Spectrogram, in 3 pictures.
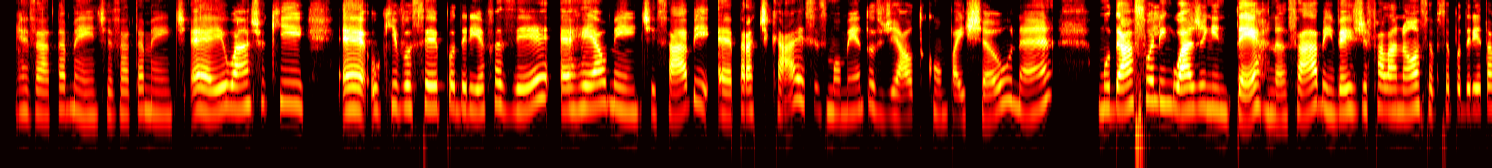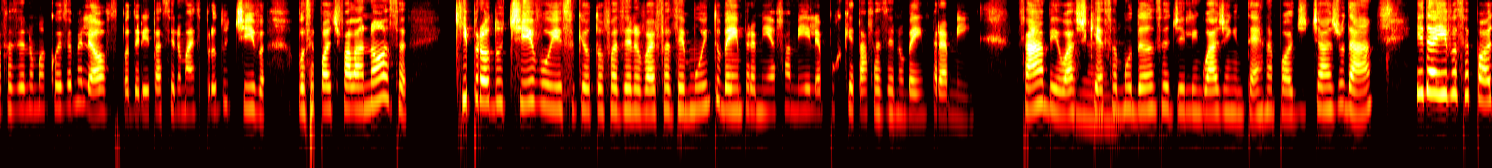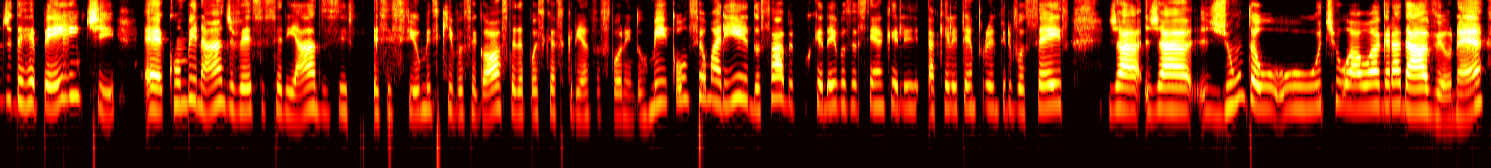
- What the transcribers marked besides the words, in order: none
- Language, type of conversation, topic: Portuguese, advice, Por que me sinto culpado ao tirar um tempo para lazer?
